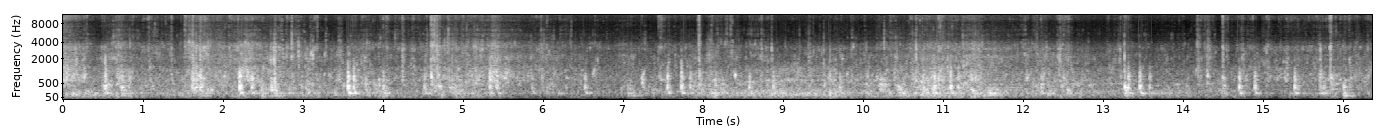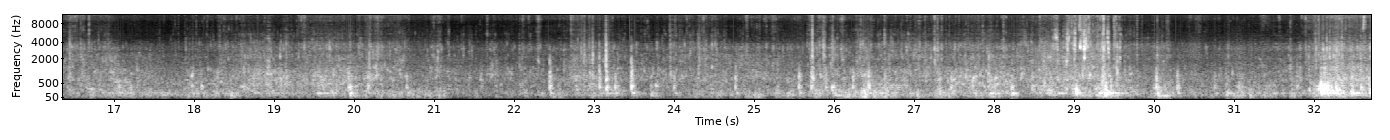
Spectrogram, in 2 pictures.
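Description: Sea water slapping and sloshing against the hull of a small outrigger boat, swelling in surges every few seconds, with scattered knocks and wind on the microphone.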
